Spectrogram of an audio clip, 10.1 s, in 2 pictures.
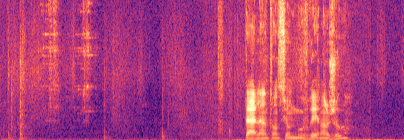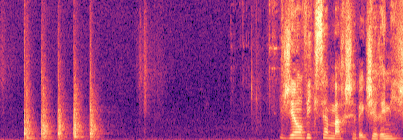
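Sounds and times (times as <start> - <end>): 
low noise: 0.0 - 10.0
keys jangling: 0.1 - 1.3, 8.0 - 8.7
speech: 3.1 - 4.5, 8.6 - 10.0.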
